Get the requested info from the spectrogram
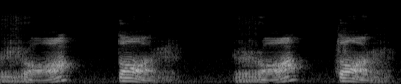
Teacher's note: Rotor, rotor, com os dois R's enrolados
